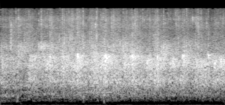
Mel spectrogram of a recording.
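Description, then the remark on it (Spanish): Loud, sustained applause from an audience, a dense wash of many hands clapping steadily throughout with no voices standing out. “El otro aplauso fuerte a papá.”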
